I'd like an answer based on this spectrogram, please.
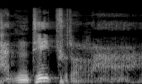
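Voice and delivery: put-on Gyeongsang accent.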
